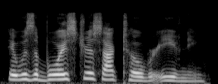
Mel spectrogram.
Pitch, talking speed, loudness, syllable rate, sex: 200 Hz, 165 wpm, -17 LUFS, 6.2 syllables/s, female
